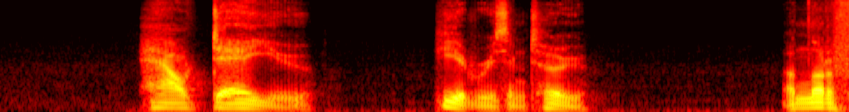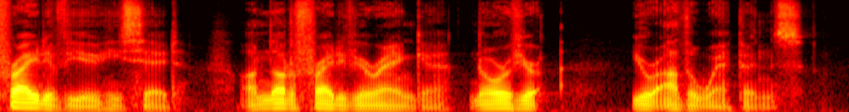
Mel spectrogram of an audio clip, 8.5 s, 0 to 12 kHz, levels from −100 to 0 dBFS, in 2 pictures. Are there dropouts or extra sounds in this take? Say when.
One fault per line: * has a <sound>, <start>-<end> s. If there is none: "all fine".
all fine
